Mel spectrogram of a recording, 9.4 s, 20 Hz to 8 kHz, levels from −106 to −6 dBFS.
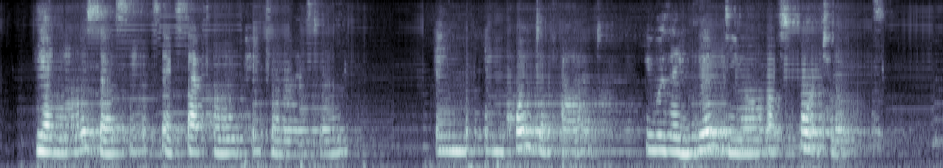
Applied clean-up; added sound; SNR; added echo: neural separator model SepFormer DNS4.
